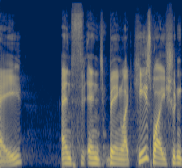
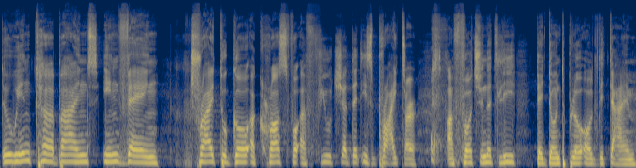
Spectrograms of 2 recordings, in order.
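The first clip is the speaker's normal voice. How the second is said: put-on scary, weird German accent; 3 semitones higher than usual. Imagining how the documentary would have been fine with another narrator, do a Werner Herzog impression, scary German accent. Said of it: "very scary, weird German accent".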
